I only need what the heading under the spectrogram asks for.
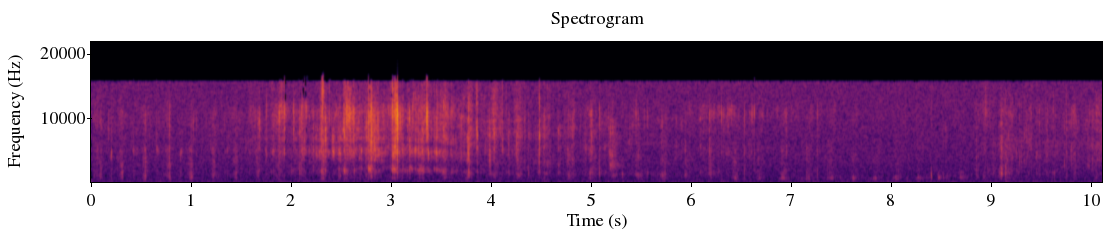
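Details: Pet rabbit Kkotdol-i munches fresh basil leaves indoors. Rapid, slightly uneven crunching clicks run at about two per second. A denser burst of rustling crunches comes in the middle, then steady nibbling resumes against a soft room hush.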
